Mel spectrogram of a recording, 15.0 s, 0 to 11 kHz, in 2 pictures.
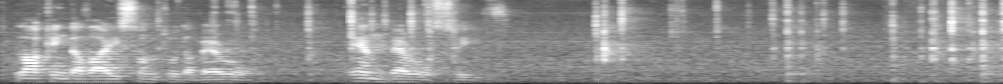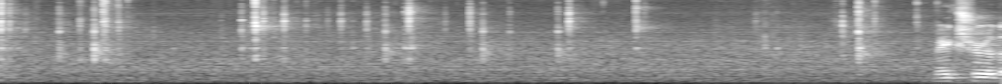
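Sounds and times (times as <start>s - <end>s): small metal parts clicking: 4.4s - 8.6s, 9.3s - 12.5s, 13.1s - 14.6s.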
